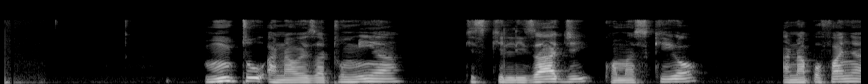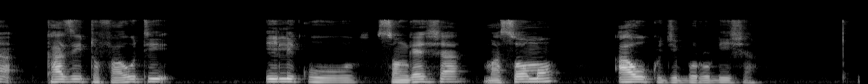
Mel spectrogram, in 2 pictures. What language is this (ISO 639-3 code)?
swa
